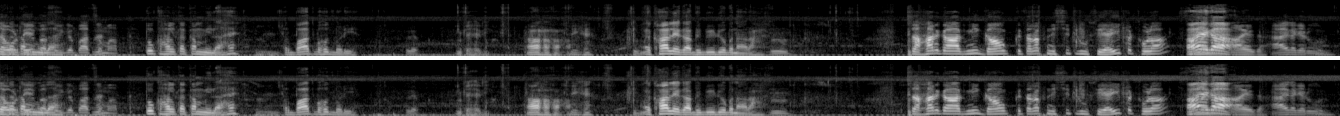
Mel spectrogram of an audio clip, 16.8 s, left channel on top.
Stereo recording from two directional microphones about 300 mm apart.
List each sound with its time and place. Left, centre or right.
0.0 s a man's voice: centre
1.8 s speech: right
5.7 s speech: centre
11.3 s speech: centre
14.8 s a man's voice: centre
15.4 s speech: left
15.9 s speech: centre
